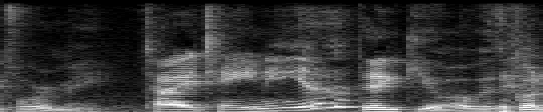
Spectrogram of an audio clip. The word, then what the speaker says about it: Titania: Titania?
